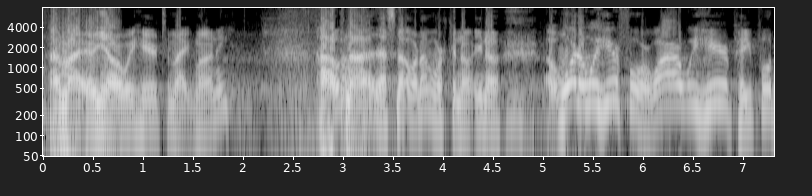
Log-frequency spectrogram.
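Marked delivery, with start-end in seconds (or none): 5.0-7.3 rising appeal. Real, not acted. Preacher calls out to congregation.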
